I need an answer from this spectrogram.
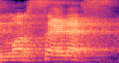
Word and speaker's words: Mercedes: It is Mercedes. Alright, Mercedes. Alright, Aston, yeah, of course, Aston Martin तो simple है, उसका मेरे को प्रोनाउंसिएशन तेरे को सिखाने का जरूरत नहीं है, पर it is Mercedes.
